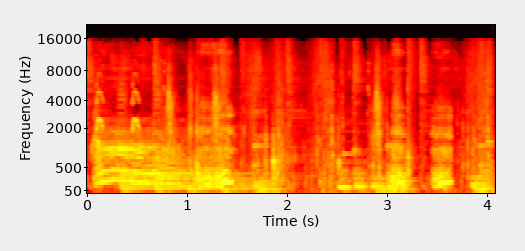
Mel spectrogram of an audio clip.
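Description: A cartoon character's wordless vocal: a long groan that falls in pitch over the first second and a half, then shorter vocal noises, over light background music.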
